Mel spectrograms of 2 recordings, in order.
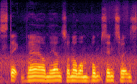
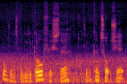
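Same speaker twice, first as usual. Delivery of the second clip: hushed; 9 dB quieter than usual. Real, not acted. Quietly approaching goldfish in pond.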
